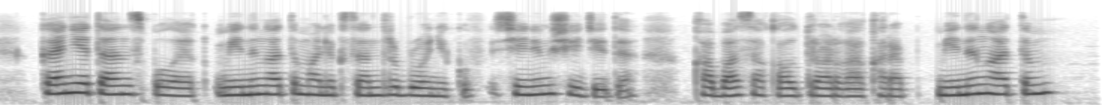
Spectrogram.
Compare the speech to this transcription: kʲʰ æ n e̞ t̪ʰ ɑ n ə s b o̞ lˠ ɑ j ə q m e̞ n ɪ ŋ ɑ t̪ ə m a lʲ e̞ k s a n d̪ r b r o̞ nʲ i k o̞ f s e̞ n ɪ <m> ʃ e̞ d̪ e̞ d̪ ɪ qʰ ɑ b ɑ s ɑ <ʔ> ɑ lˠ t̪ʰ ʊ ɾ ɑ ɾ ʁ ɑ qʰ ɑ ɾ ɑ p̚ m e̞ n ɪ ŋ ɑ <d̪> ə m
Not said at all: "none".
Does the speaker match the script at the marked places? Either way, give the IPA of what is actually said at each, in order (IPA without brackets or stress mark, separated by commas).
ŋ, q, t̪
